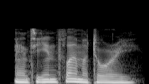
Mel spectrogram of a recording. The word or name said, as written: antiinflammatory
